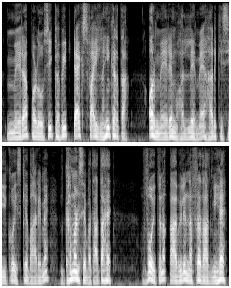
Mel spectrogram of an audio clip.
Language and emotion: Urdu, disgusted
